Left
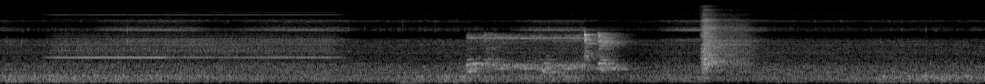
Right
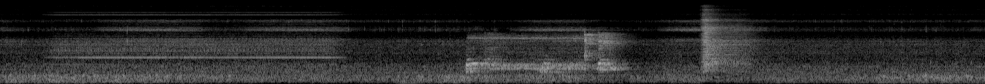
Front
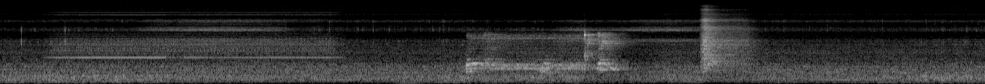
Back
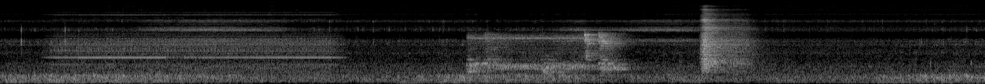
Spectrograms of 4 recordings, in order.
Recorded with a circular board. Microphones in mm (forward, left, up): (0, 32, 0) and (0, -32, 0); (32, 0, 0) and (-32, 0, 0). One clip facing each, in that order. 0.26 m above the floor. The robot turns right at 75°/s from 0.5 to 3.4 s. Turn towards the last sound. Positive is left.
turn(degrees=90)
